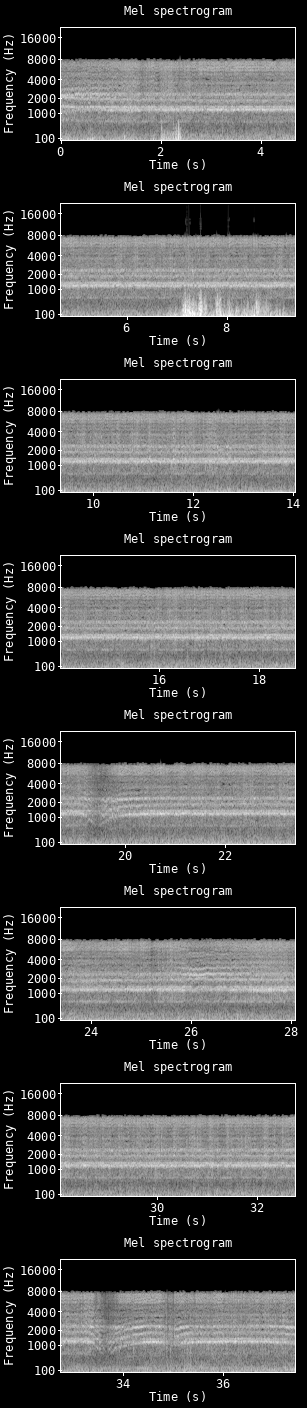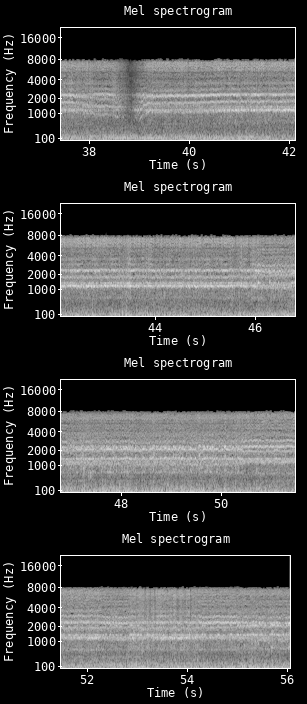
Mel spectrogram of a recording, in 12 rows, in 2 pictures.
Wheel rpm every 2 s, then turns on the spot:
160, 160, 160, 160, 160, 160, 160, 160, 160, 150, 160, 160, 160, 160, 160, 160, 150, 150, 160, 110, 150, 160, 160, 150, 160, 160, 160, 160.
none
